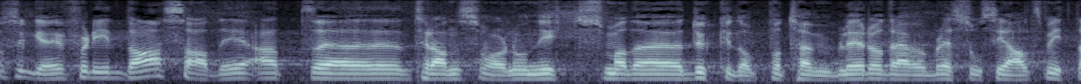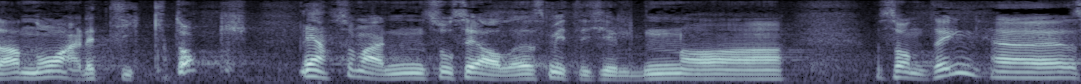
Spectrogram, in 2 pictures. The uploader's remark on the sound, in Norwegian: Live fra Arctic Pride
